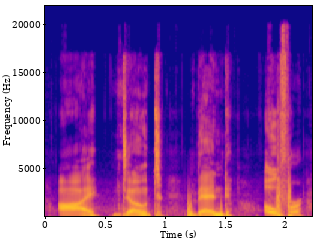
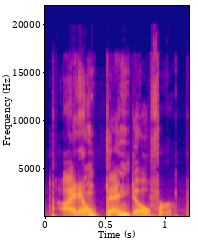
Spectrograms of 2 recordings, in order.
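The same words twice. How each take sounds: First: "I don't bend over" slowed right down with each word weighted; deliberate, drawn-out restatement of I don't bend over; slow emphatic repeat. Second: Said in the usual way. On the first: Shown as a demonstration. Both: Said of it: "repeated for emphasis".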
